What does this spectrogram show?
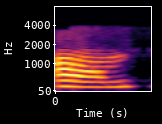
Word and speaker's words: Om: the purpose the seed mantra ohm is made up of three syllables a U and and phonetically translates to ah ooh mmm this represents all aspects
